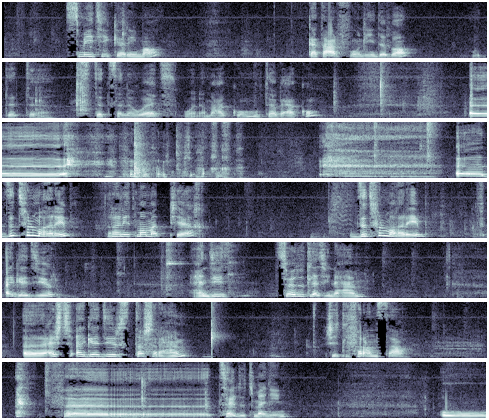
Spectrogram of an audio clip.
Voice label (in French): presentation en arabe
